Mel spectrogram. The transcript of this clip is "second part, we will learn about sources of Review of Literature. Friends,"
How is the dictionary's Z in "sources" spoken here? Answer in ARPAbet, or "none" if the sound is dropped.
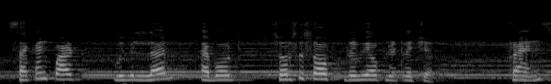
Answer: S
